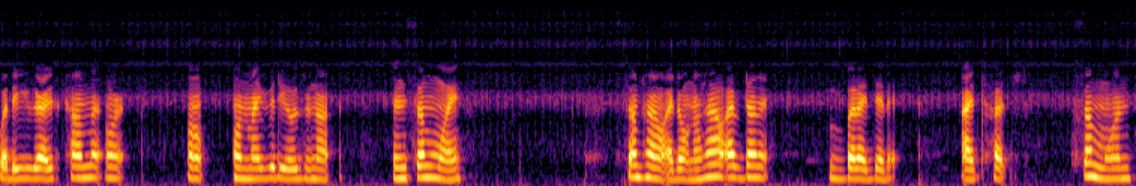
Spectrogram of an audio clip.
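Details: Slow, halting speech with long pauses in an adult woman with cerebral palsy, real; no specific speech disorder is named.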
